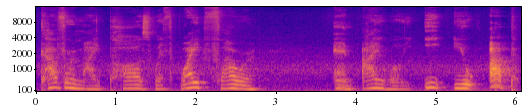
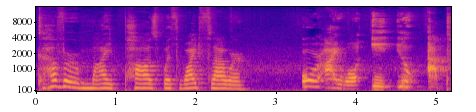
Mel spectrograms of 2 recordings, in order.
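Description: First: Low, soft wolf threat; wicked wolf. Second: Wicked wolf, firmer. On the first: Wicked wolf to the baker, low quiet menace. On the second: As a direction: repeat the threat firmly, building to a growly finish. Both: A narrator's reading. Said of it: "wicked wolf went to the baker and said".

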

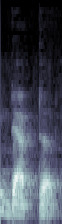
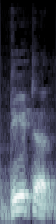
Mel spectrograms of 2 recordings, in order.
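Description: First: "डेप्टर" mispronounced with a p or b before t; wrongly sounded B. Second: "डेटर" said as detter, no b; silent B. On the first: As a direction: sound the extra stop in "डेप्टर". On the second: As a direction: drop the b in "डेटर". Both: Shown as a demonstration. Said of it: "ना कि डेप्टर".

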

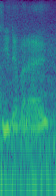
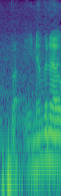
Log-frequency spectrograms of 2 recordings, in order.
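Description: First: Sing-song tease. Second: Said in the usual way. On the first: Real, not acted.

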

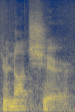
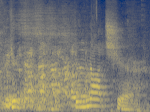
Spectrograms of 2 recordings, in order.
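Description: First: Slow, low and kindly; earnest, gentle warning. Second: Very slow, laughing, patronizing; drawn out like a patronizing do-gooder; mock condescending. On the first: Retold or imitated. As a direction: say it gently, slowly, like a caring teacher. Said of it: "He's not mocking".

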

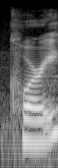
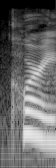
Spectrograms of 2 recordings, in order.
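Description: First: The name with a nudging rise at the end; prodding. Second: Calls the name out bright and louder, falling; a burst of eager news in one word; excited. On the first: Betsy nudges Corrie to give thanks, prodding. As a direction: coax her to speak up. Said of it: "she prodded". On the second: Betsy calls her sister with excitement. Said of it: "answered excitedly". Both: A narrator's reading.

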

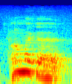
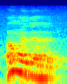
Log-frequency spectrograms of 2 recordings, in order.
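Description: No difference in how they are said.

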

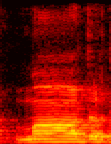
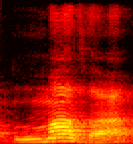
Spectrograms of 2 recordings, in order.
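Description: First: "mother" with a wrongly long "ah"; wrong long vowel. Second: "Mother" with a short "uh" in the first syllable; "Mother" said as "muh-thuh"; correct short vowel. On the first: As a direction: mispronounce "mother" as "maa-ther". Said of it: "diye bir şey yok". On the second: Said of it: "Farklı okunuyor". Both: Shown as a demonstration.

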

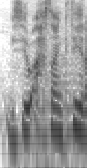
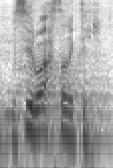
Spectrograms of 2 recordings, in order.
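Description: First: كتير leaned on, the rest even; stress on كتير. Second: بيصيروا hit first, falling to the end; stress on بيصيروا. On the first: Weight on كتير at the end. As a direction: priest repeating to the congregation, stressing كتير. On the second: Open strong on بيصيروا, let it fall. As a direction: priest repeats his line, now punching بيصيروا. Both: Shown as a demonstration.

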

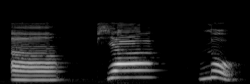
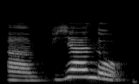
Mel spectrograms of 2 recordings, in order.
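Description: First: Piano slowly in spaced beats, un, pia, no; sounded out. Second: Said in the usual way. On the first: Shown as a demonstration. Teacher models reading for children, slow syllable by syllable. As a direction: pause before each part of piano.

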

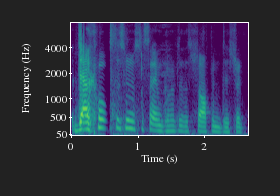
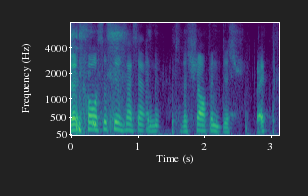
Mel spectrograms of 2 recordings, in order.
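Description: First: Strong Welsh lilt; Welsh accent. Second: Welsh lilt, repeated on request; Welsh accent. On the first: Real, not acted. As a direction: say it in broad Welsh. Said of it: "your Welsh accent right there". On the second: Shown as a demonstration. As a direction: lay the Welsh accent on again. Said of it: "please repeat what you just said".

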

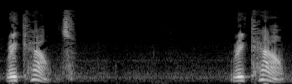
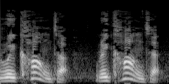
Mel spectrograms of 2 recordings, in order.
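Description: First: "recount" as ri-KAOWNT, wide ow closing into n; corrected ow sound. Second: "recount" misread as ree-KAHNG-tuh, back vowel; wrong Chinese-style vowel. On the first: Teacher giving the corrected word, "recount" with wide ow and nasal n. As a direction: say "recount" carefully with a meow-like ow, falling. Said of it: "再加这个鼻音". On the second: Teacher showing the common mistake, "recount" with Chinese ao. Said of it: "不是这个声音". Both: Shown as a demonstration.

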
